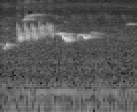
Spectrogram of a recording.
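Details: Orange-headed thrush (anis merah) singing one short, high warbled phrase with quick wavering notes that settle into a brief clear whistle before fading.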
